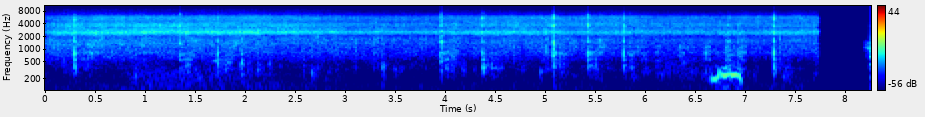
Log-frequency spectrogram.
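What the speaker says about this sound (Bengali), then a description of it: "ওদিকে টমেটোটা ভাজা হচ্ছে" Tomato frying in oil for a Bengali village-style fish curry, a steady soft sizzle with faint ticks and pops throughout, heard at a moderate distance before a sudden cut to silence.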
